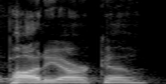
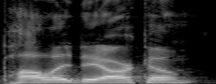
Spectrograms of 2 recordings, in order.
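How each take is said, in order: First: The first part is a short 'pa'. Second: The first part is said as 'palo'. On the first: This is the speaker's habitual casual way. "I just say Padiarco" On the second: This is the proper pronunciation. "but Palo d'Arco"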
